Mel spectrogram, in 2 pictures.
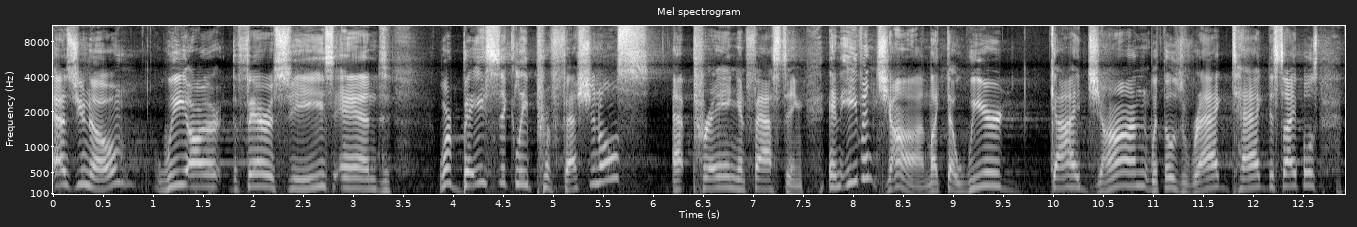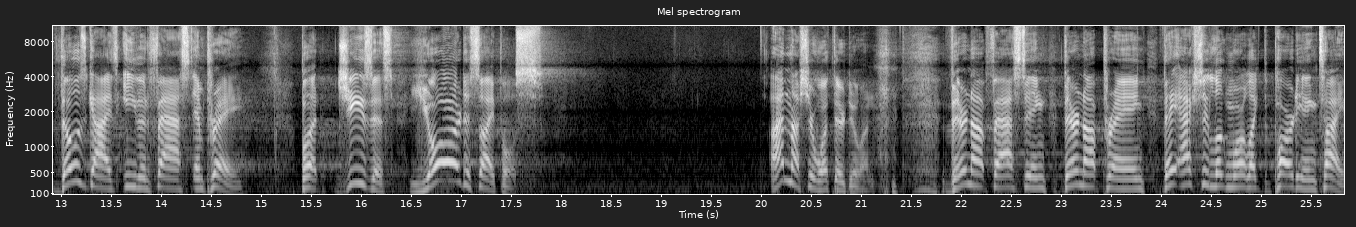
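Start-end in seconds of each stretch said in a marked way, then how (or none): none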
